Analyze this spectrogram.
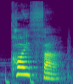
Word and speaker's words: Käufer: Oi, like Käufer, buyer, and you pronounce it like the sound in the English word oyster, oi.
